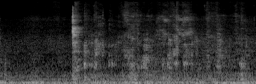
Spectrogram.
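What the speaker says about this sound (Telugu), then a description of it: "ఇంకా దగ్గరికి అయ్యేంత వరకు అయితే ఇలా మిక్స్ చేసుకుంటూ కలుపుకోవాలి, అడుగంటనివ్వకుండా." A spoon scrapes around a pan of thickening custard milk, with one sharp clink at the start followed by steady soft stirring and faint bubbling close by. No voices.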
